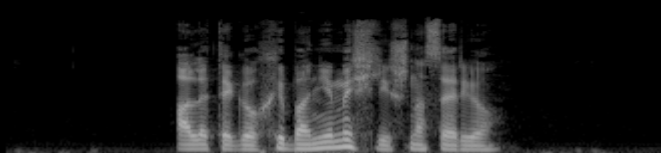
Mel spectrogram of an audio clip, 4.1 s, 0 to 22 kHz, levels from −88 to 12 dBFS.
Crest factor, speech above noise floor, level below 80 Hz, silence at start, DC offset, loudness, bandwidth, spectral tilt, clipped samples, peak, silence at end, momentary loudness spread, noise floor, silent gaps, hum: 20 dB; 48 dB; -58 dBFS; 1.1 s; under 0.1%; -25 LUFS; 13.5 kHz; -5.5 dB/octave; under 0.1%; -8 dBFS; 1 s; 6 LU; -73 dBFS; none; none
